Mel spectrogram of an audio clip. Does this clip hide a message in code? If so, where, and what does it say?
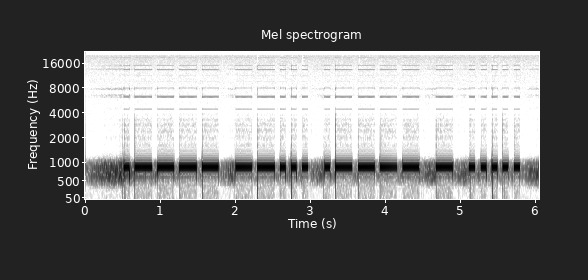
Yes: Morse code from 0.5 to 5.8 s, heard as a keyed tone, about 16 wpm, 870 Hz. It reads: 171T5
